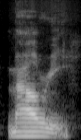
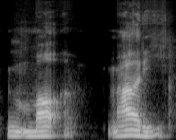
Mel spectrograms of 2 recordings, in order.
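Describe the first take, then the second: First: It is pronounced in an English-speaking accent. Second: It is pronounced the Maori-language way. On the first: "I would say it ... because my accent" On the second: "that's the to to Tereo Mari way"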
